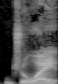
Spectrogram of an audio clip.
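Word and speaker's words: Joi: And so I decided to get lab work done through an incredible company called Joy Wellness. That's spelled J-O-I Wellness.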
